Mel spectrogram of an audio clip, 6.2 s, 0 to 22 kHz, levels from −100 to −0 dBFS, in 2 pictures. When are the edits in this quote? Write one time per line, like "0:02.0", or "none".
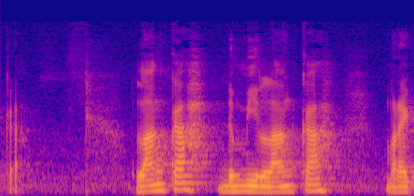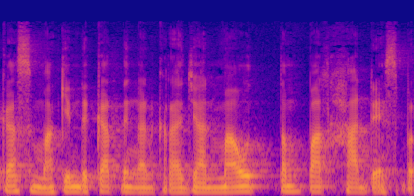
none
